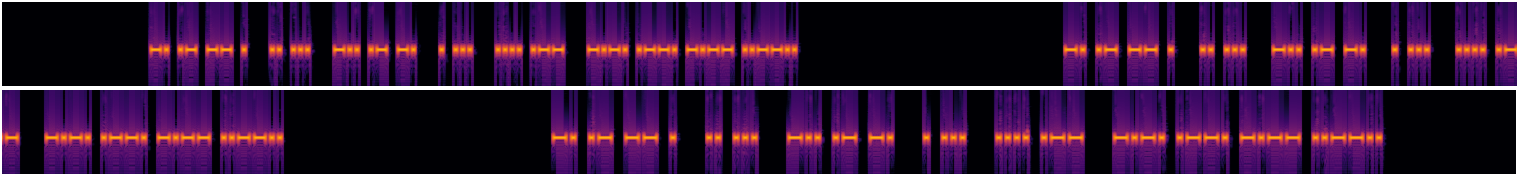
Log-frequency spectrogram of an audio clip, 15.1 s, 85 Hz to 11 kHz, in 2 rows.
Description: Morse code, heard as a keyed tone, about 58 wpm, 700 Hz. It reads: NAME IS DAN ES HW CPY? NAME IS DAN ES HW CPY? NAME IS DAN ES HW CPY?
